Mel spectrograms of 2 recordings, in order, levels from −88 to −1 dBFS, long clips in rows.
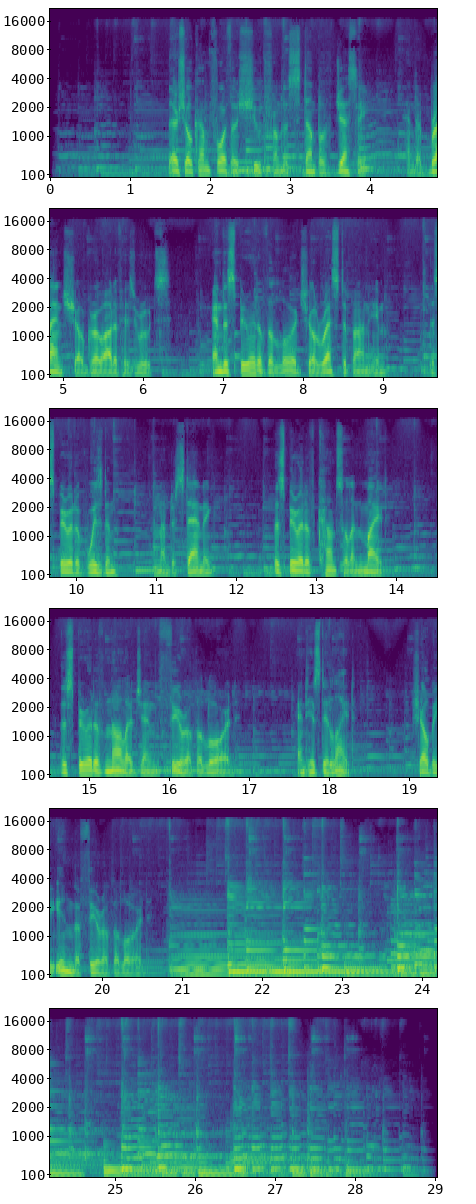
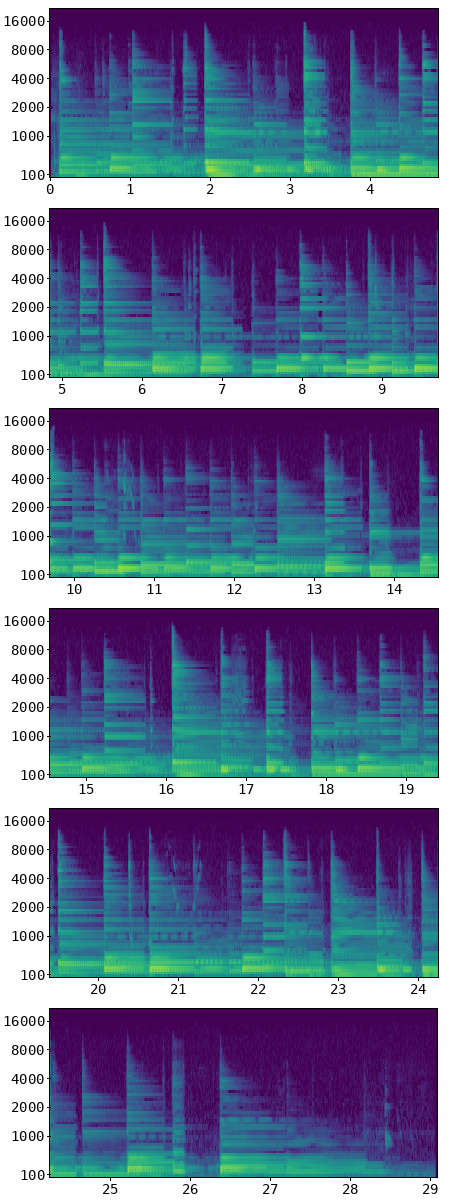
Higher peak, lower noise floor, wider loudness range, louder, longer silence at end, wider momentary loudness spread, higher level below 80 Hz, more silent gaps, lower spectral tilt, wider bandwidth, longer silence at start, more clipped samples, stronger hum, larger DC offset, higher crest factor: first, -2 dBFS vs -6 dBFS; second, -43 dBFS vs -53 dBFS; about the same, 4 LU vs 4 LU; first, -20 LUFS vs -25 LUFS; second, 0.15 s vs 0.6 s; first, 19 LU vs 10 LU; first, -40 dBFS vs -58 dBFS; neither; about the same, -6.5 dB/octave vs -6.5 dB/octave; first, 17 kHz vs 13 kHz; first, 0.2 s vs 0.05 s; neither; neither; neither; about the same, 18 dB vs 18 dB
